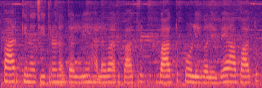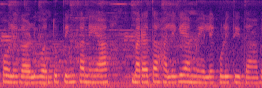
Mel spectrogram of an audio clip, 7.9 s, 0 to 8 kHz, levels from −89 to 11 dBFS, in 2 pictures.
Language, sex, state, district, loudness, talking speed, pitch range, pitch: Kannada, female, Karnataka, Chamarajanagar, -16 LUFS, 105 wpm, 200-220 Hz, 210 Hz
